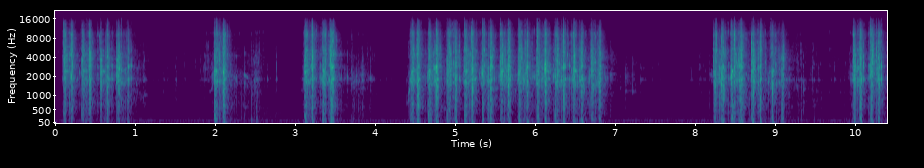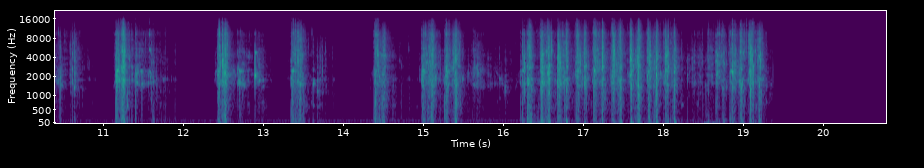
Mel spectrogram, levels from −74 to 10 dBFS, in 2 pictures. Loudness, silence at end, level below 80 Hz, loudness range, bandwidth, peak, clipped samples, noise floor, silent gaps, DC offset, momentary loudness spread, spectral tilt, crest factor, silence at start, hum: -25 LUFS; 1.5 s; -58 dBFS; 6 LU; 17 kHz; 0 dBFS; under 0.1%; -68 dBFS; none; under 0.1%; 14 LU; 1 dB/octave; 30 dB; 0.1 s; none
